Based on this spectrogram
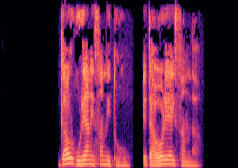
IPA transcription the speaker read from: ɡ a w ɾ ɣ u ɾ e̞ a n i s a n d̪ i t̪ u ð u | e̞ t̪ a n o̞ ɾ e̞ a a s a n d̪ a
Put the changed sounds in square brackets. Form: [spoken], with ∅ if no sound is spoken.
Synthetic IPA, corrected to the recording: ɡ a w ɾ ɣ u ɾ e̞ a n i s a n d̪ i t̪ u [ɣ] u | e̞ t̪ a [∅] o̞ ɾ e̞ a [i] s a n d̪ a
